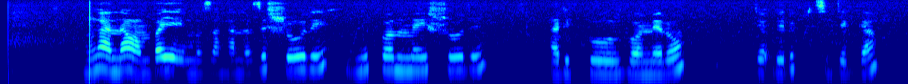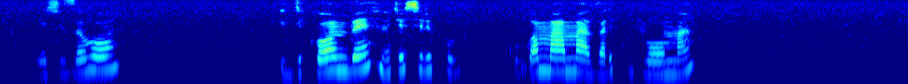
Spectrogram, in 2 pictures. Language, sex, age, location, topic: Kinyarwanda, female, 18-24, Huye, health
